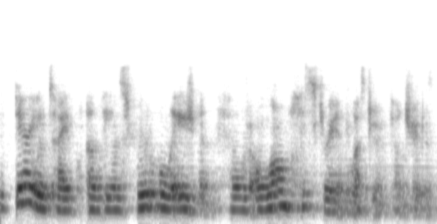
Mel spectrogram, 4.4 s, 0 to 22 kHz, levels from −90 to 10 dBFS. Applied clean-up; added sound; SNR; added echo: neural mask model DeepFilterNet 3.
